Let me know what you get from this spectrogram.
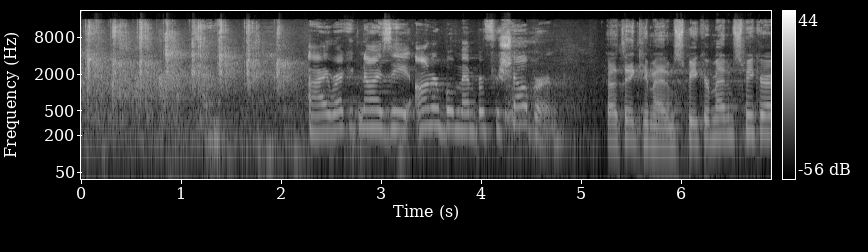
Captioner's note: applause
